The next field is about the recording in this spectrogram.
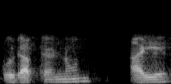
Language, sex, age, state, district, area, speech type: Hindi, male, 60+, Madhya Pradesh, Balaghat, rural, conversation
